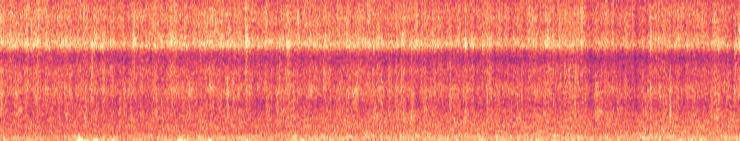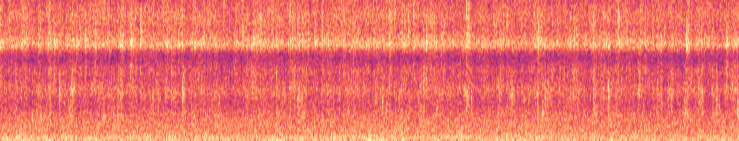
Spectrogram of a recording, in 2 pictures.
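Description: Heavy rain falling steadily as a dense, even hiss, with a brief low thump about a second and a half in.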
